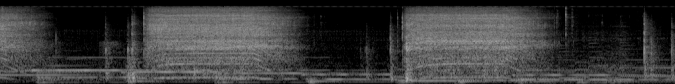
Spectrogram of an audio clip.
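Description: Cordless drill/driver backing screws out of a TV's plastic back cover in two runs of about a second and a half each, the motor winding up and then slowing at the end of each run.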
